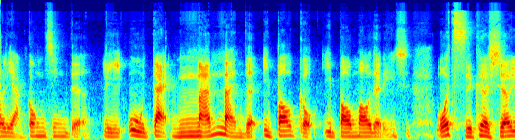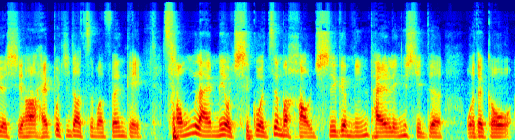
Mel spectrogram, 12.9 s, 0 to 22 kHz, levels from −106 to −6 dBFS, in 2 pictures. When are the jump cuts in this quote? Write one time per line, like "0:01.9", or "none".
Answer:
0:08.4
